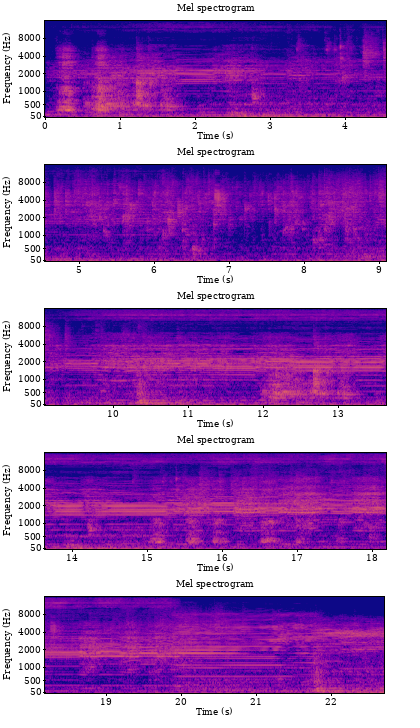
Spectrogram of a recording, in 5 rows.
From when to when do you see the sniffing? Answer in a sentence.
You can hear the sniffing from 0.1 to 1.1 s and from 14.9 to 17.6 s.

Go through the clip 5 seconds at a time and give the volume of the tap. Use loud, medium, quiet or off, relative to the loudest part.
loud, loud, loud, medium, loud.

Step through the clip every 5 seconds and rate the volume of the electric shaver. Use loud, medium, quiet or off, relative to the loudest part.
medium, medium, loud, loud, loud.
